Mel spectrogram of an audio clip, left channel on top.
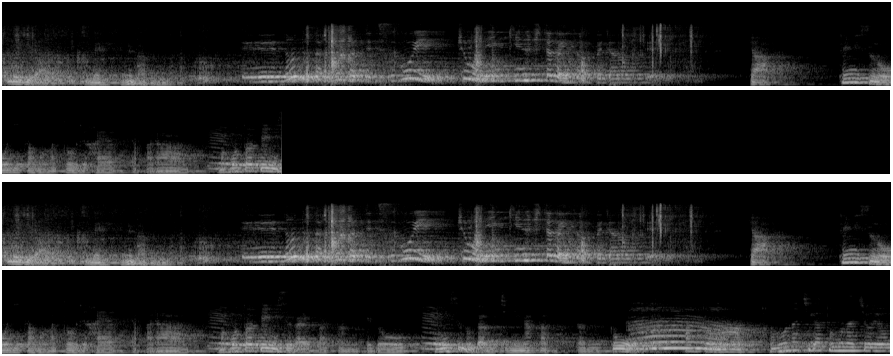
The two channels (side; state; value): left; drops out; at 11.7 s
